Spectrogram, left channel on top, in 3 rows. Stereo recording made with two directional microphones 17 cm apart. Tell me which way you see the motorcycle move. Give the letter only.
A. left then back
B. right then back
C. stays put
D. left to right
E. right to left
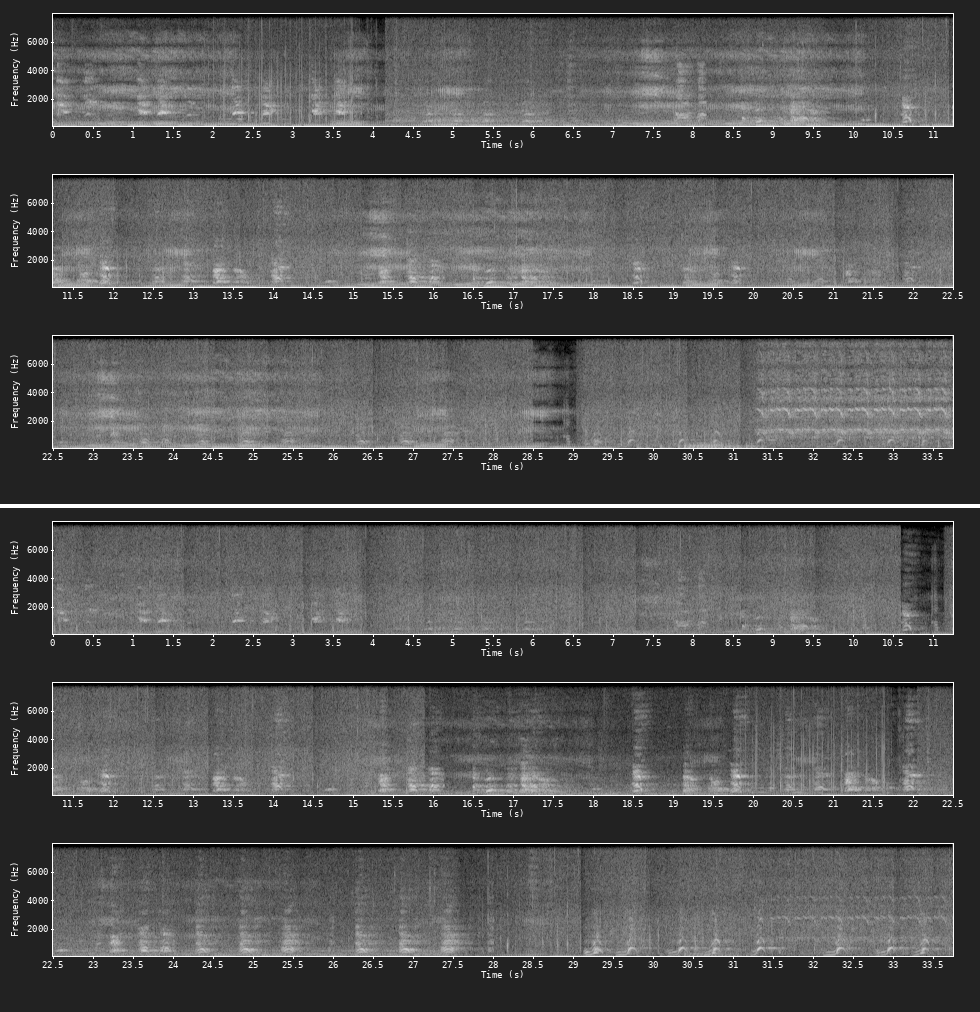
C.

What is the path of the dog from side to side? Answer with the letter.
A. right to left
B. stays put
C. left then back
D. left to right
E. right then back
D.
